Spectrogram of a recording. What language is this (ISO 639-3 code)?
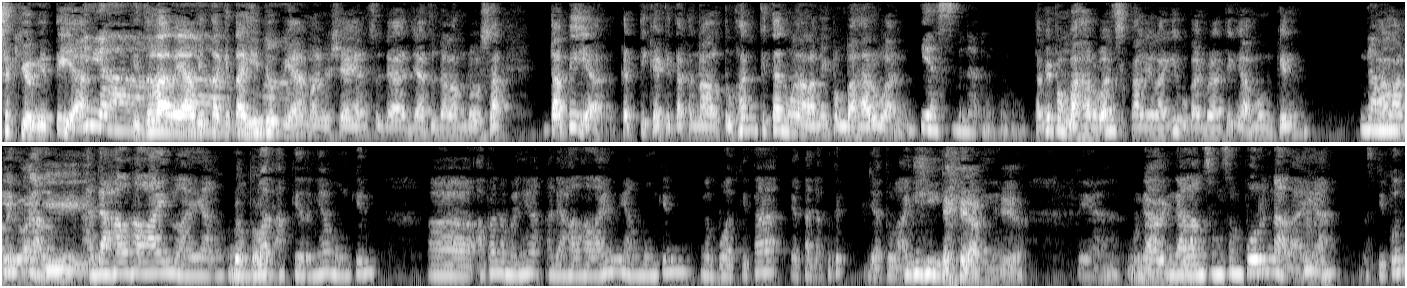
ind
